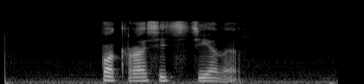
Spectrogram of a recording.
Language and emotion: Russian, neutral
